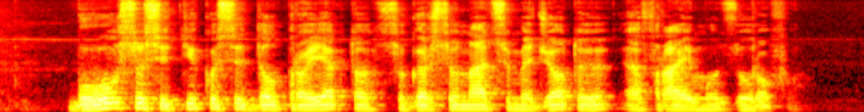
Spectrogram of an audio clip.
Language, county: Lithuanian, Utena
